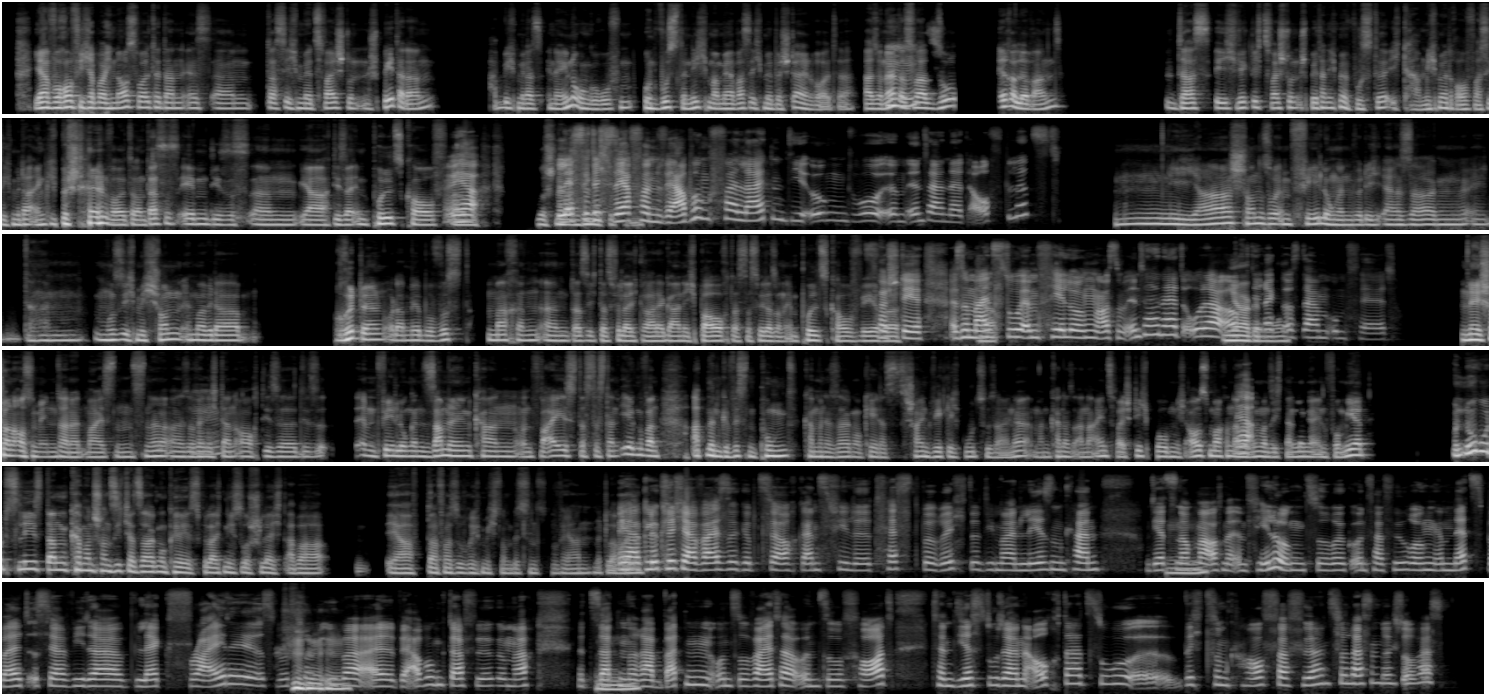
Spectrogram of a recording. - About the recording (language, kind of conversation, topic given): German, podcast, Wie probierst du neue Dinge aus, ohne gleich alles zu kaufen?
- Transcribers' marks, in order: laughing while speaking: "bestellen wollte"; drawn out: "Hm, ja"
